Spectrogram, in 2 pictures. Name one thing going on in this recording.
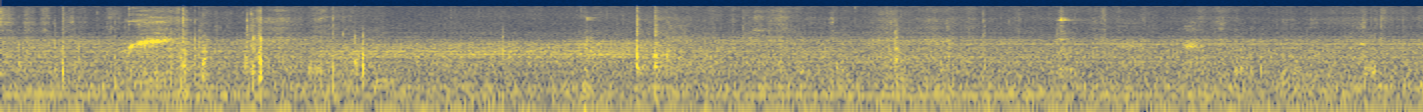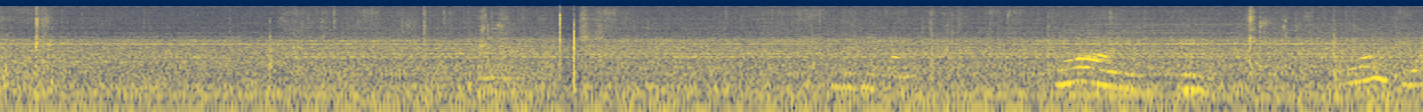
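A baby babbles softly nearby.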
